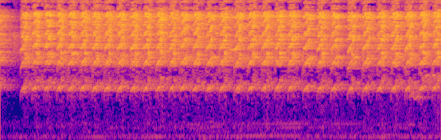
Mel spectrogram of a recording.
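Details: After a brief pause, a vocal lorikeet launches into sustained rasping, buzzy screeching, rhythmically pulsed about three times per second until the end.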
